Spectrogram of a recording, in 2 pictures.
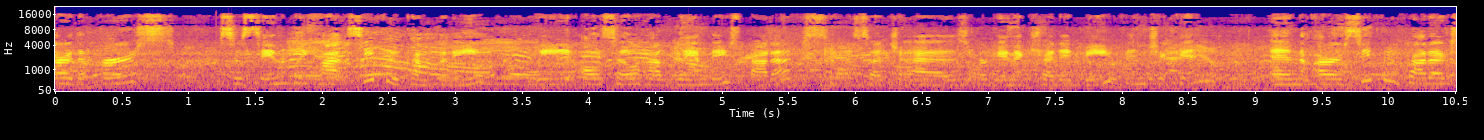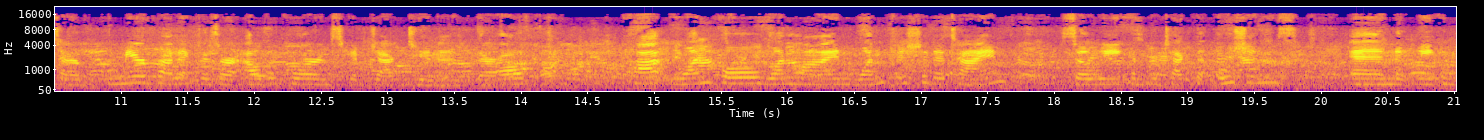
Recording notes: sound bites taken on the floor of Expo West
